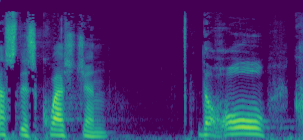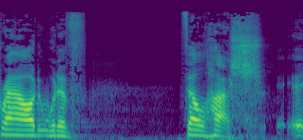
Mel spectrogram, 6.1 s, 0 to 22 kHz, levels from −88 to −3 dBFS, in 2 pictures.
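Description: Nothing in this speech recording stands out as a technical fault, so there's nothing to flag here.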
